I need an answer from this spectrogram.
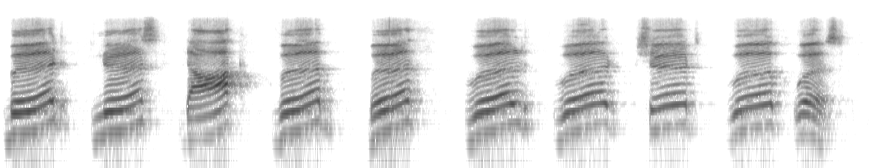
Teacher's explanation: R is dropped when it is not followed by a vowel sound. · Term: R dropping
